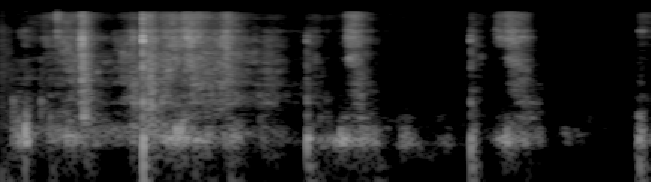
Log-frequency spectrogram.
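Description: Rustling of a nylon jacket and shuffling movement in irregular bursts, with one sharp knock about a second in.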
